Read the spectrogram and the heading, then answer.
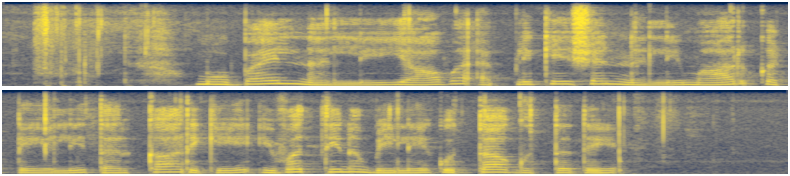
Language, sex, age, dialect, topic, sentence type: Kannada, female, 36-40, Coastal/Dakshin, agriculture, question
